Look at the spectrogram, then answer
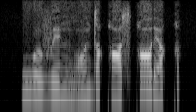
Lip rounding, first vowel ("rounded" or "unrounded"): rounded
